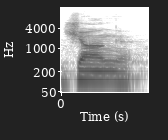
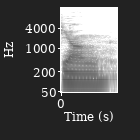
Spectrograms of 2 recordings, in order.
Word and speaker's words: Jung: bit of car yung-chun it's called young young but people Papa Lee's pronounce it as Jung the wrong way but it's young so I wanted to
